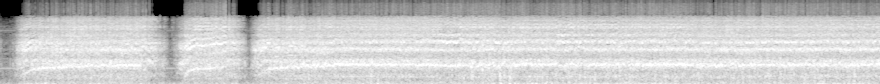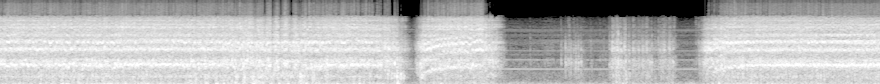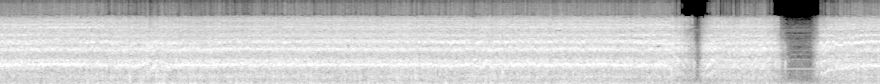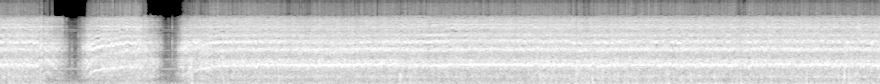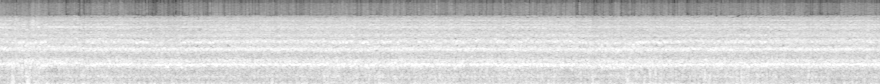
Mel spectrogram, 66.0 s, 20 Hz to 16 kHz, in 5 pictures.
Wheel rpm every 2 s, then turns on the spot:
160, 100, 210, 230, 230, 230, 230, 230, 200, 160, 50, 30, 210, 220, 220, 230, 230, 230, 130, 140, 110, 170, 220, 230, 230, 230, 230, 230, 230, 240, 230, 230, 230.
2-4 20-22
